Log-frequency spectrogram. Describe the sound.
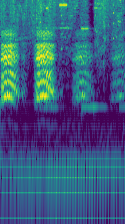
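A raven caws four times in quick succession, each call harsh and rasping, over a steady low hum.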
